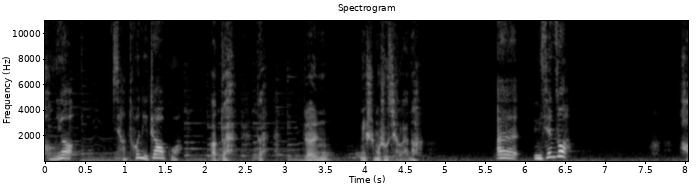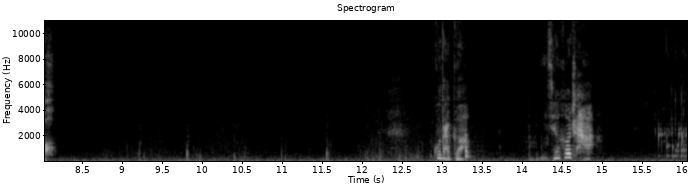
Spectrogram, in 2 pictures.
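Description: A young woman speaks with a lively, questioning tone.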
